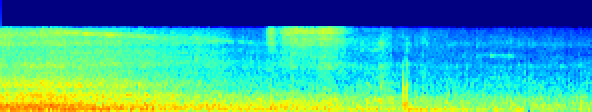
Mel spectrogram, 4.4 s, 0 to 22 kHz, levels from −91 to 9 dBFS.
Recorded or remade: remade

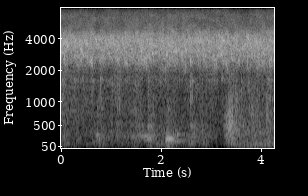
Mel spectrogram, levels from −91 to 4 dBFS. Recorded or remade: remade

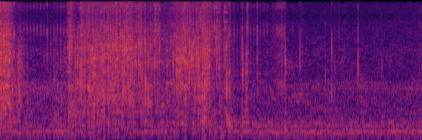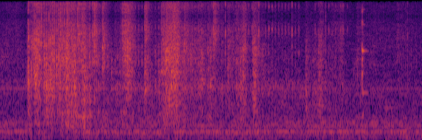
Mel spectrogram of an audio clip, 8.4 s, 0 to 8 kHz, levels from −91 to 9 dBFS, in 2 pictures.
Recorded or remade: recorded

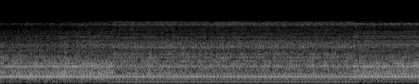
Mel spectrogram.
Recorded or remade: recorded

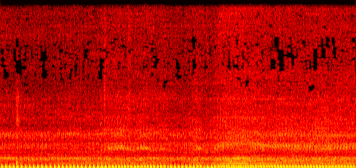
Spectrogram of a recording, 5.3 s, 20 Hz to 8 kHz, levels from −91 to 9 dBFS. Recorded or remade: recorded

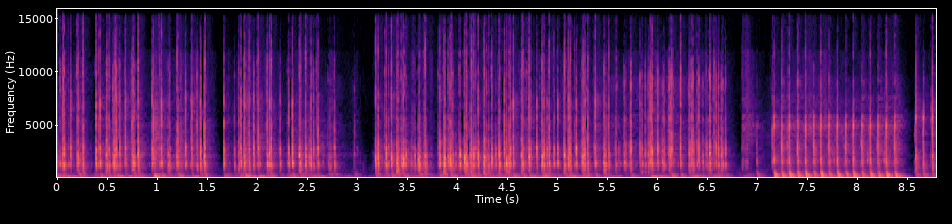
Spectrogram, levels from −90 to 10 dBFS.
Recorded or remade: recorded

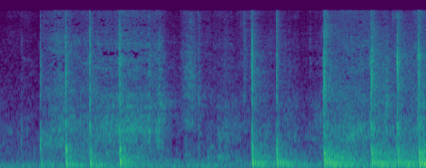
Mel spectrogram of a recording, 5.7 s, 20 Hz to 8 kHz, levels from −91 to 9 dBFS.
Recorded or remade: recorded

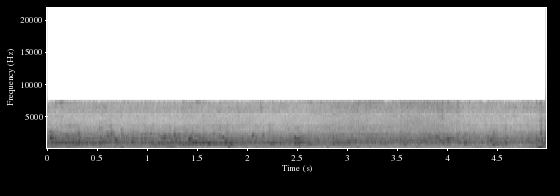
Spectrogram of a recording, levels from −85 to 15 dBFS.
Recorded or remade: remade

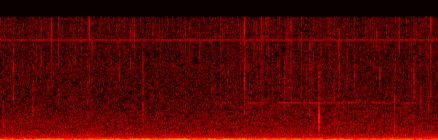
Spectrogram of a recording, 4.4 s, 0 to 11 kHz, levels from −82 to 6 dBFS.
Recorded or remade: recorded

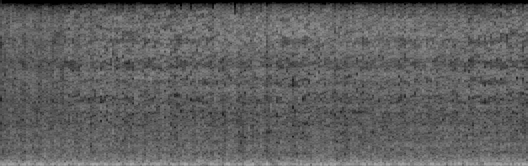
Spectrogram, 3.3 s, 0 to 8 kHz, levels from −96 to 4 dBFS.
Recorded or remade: remade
